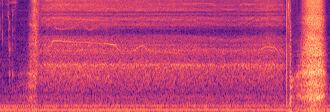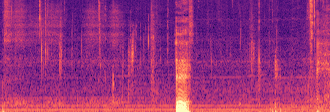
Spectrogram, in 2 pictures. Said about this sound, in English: And it is now just firing up, almost to temperature. And once it hits that magical moment, we'll give this a puff on the vaporizer.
